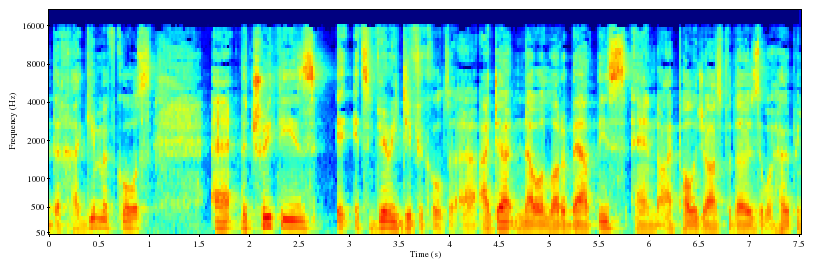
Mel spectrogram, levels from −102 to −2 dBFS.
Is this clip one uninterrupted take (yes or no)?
yes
